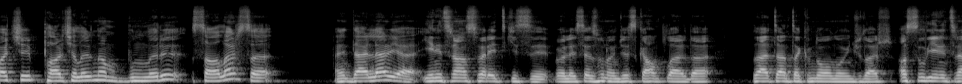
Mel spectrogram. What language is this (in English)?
Turkish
